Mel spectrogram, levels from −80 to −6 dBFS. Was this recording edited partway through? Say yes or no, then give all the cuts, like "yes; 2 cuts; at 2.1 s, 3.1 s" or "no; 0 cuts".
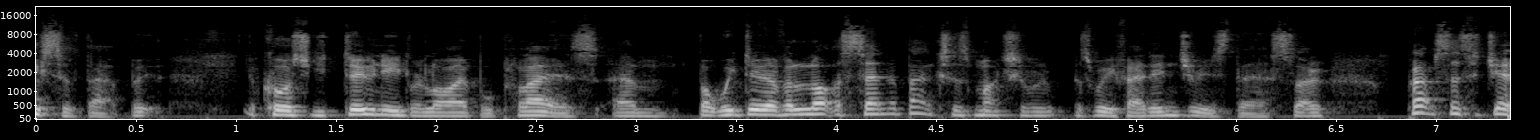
yes; 3 cuts; at 1.0 s, 1.4 s, 1.9 s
